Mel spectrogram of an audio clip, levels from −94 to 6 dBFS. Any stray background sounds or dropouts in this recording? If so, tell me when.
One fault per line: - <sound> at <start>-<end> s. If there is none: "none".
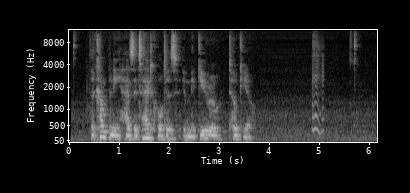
- laugh at 4.8-5.1 s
